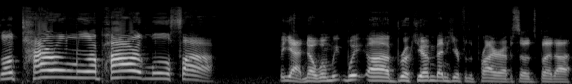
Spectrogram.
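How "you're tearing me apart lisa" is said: loud, high-pitched goblin creature voice. Demonstrating for a newcomer to the show the voice used for goblins: goblin voice. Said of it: "when we do goblins, that is the voice I use".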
